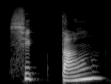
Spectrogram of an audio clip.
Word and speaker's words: 식당: 식당, which means restaurant, is pronounced as 식당.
